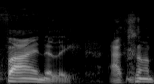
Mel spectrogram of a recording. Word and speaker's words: finally: Finally, c'est F-I-N-A-L-L-Y, finally. T'as des prononciations, oui? Finally. Accent tombé sur premier syllabe là. Finally. F-I-N-A-L-L-Y, ça veut dire en bon créole, enfin, séraphin, pied fin, manger à réussir, arriver sous table là.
